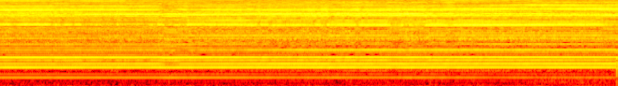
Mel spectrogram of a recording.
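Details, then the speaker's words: Motorized Walthers bascule model bridge gearbox with loose linkage rod, bridge moving smoothly; steady high buzzing whine at constant pitch and level, no grinding or catching: running normally. "so you can hear that it goes up and down very smoothly"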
